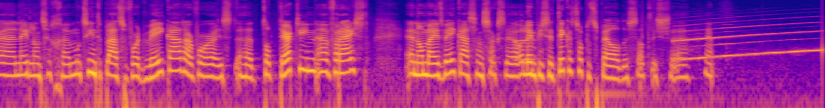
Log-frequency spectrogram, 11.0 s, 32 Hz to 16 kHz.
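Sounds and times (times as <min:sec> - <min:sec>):
speech: 0:00.0 - 0:09.8
building fire alarm ringing with steady electronic tone: 0:09.0 - 0:10.9.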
